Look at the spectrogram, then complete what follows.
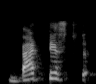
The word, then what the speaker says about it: Baptiste: அவரோட உண்மையான பேர் வந்து ஜான் பேப்டிஸ்ட் பொக்விலின், அதாவது JEAN, அது வந்து ஜான் அப்படின்னு ப்ரொனவுன்ஸ் பண்றோம். பேப்டிஸ்ட் நடுவுல இருக்கிற பி வந்து சைலண்ட், BAPTISTE, அதுல பி வந்து சைலண்ட்.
